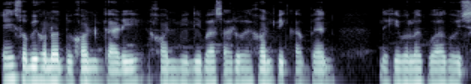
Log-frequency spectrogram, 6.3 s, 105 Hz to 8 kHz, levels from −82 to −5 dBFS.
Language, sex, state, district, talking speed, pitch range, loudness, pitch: Assamese, male, Assam, Kamrup Metropolitan, 135 wpm, 110-120 Hz, -19 LUFS, 115 Hz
